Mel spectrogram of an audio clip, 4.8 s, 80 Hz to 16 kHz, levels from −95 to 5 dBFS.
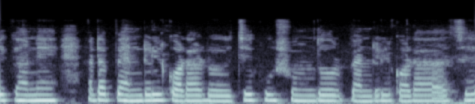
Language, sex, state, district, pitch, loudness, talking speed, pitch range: Bengali, female, Odisha, Malkangiri, 200 Hz, -14 LUFS, 125 wpm, 190-210 Hz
